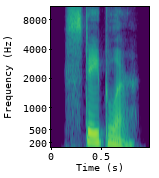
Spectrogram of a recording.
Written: stapler

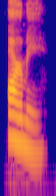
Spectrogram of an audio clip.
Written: army caterpillar

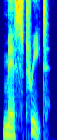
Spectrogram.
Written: mistreat

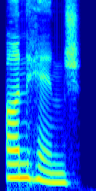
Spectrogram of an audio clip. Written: unhinge

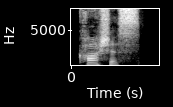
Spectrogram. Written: cautious

